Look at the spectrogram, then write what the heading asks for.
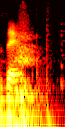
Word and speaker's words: there: La palabra there empieza con el sonido de la TH, la lengua entre los dientes. Después se pronuncia la E y luego la R. La E al final es muda.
